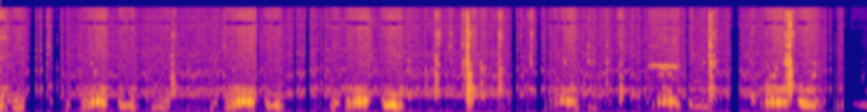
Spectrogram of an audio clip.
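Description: A male pigeon kept in a breeding pair coos in repeated soft, throaty phrases of about one per second, close and clear over otherwise quiet surroundings.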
